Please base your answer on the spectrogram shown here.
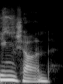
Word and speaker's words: Yingshan: So why don't you tell us a little bit about what you and your colleague Yingshan Shao, is that correctly pronounced? Yingshan, yeah.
